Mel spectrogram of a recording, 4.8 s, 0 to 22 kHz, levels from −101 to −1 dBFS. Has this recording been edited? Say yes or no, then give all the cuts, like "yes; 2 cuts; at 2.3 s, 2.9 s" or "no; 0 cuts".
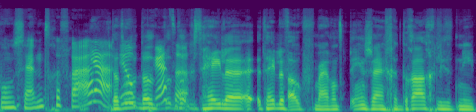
yes; 4 cuts; at 1.1 s, 1.9 s, 2.9 s, 3.5 s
